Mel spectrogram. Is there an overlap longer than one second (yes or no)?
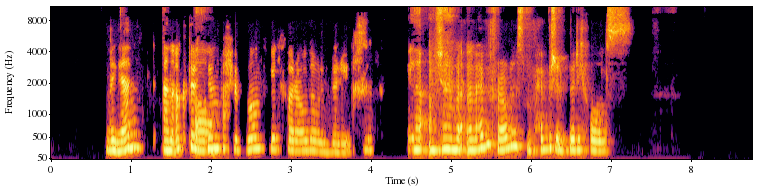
no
